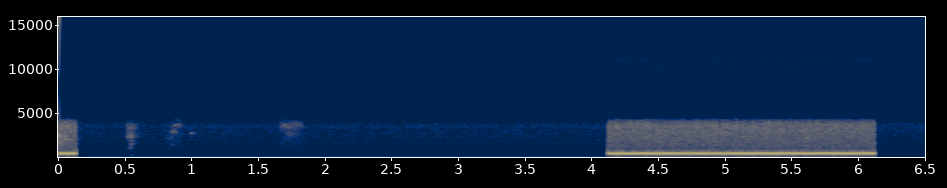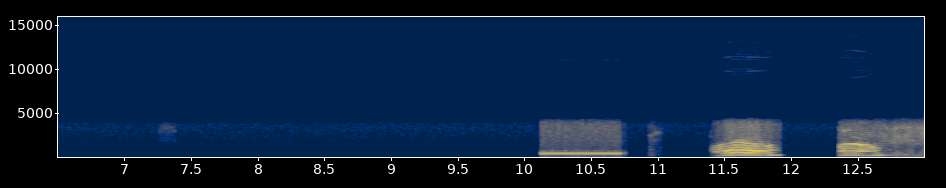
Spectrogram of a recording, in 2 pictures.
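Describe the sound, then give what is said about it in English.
An outgoing telephone call rings with a steady, single-pitched ringing tone in long bursts of about two seconds, separated by silence. The last burst is cut short, and a voice then speaks. “I'm calling you.”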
